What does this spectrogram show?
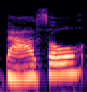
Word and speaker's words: Basil: The ever dedicated manager, I think Basil, it's spelled Basil, but you know, like in Austin Powers, like Basil, I think it's Basil. Basil decides to step in and ask a few employees to stay overnight.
